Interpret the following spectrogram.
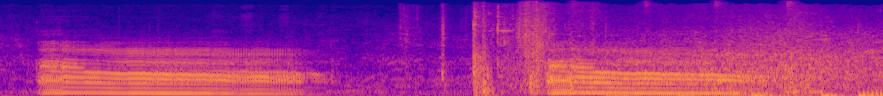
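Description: A person's voice giving two long, drawn-out cries, each about a second and a half and sliding slightly down in pitch.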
